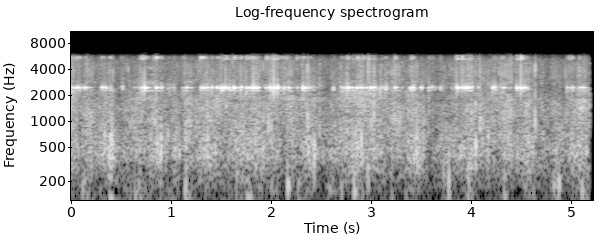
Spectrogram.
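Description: Tennessee Walking horse's hooves falling on a grassy dirt trail, with the rustle and knock of the horse and tack moving under the rider. A steady high-pitched tone runs behind it, breaking off briefly now and then.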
